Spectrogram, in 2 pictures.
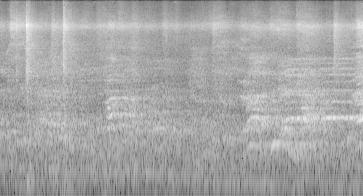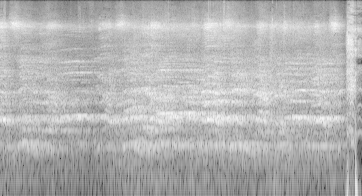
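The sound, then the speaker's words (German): A street crowd celebrating a Russian football win: a dense roar of many voices that swells into loud, sustained chanting and shouting after a few seconds, with a couple of sharp bangs at the end. “Wir wissen zwar nicht, wie Russland gespielt hat, aber es hört sich so an, als hätten sie gewonnen.”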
